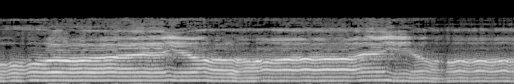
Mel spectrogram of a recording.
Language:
Arabic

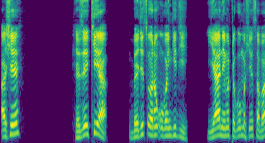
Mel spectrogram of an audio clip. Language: Hausa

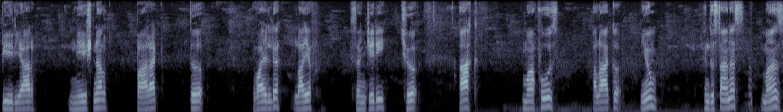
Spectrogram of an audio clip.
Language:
Kashmiri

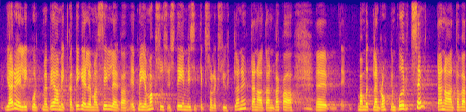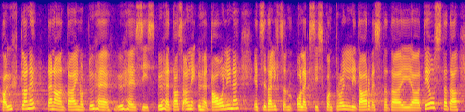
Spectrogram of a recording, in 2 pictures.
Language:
Estonian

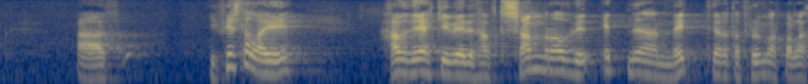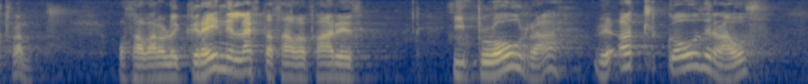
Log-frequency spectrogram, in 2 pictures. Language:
Icelandic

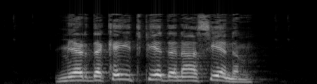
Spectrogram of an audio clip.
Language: Central Kurdish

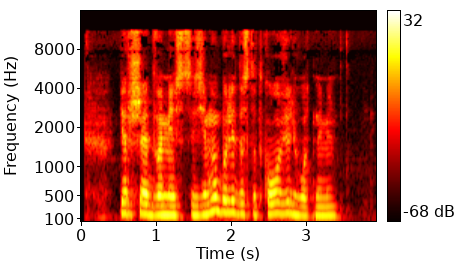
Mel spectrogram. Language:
Belarusian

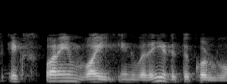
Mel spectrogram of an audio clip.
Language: Tamil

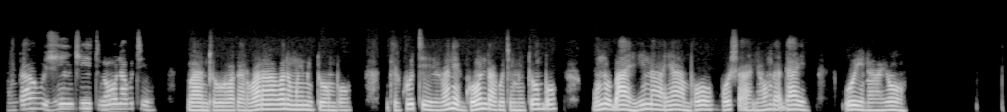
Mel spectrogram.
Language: Ndau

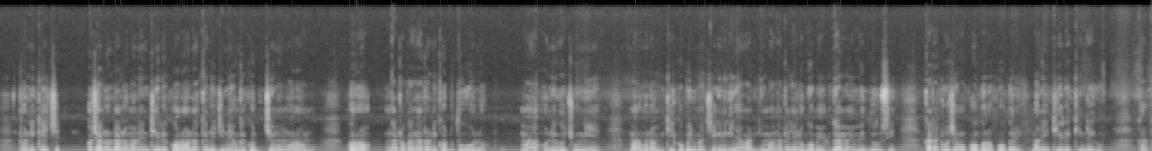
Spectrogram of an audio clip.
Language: Luo (Kenya and Tanzania)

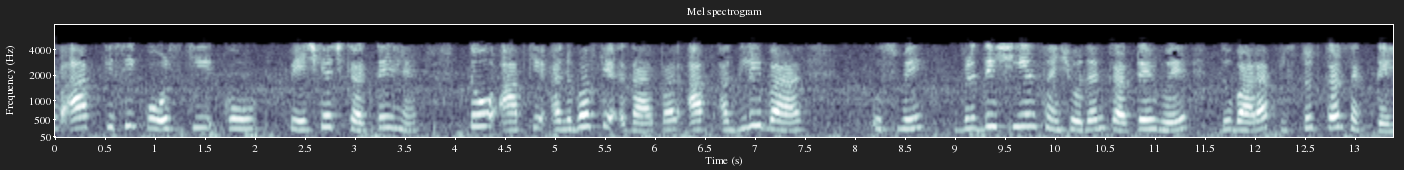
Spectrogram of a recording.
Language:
Hindi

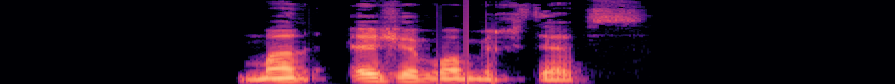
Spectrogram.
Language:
Laz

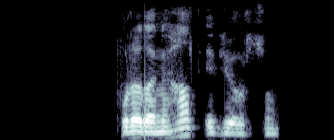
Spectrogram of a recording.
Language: Turkish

